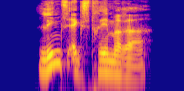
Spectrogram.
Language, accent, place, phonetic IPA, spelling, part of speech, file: German, Germany, Berlin, [ˈlɪŋksʔɛksˌtʁeːməʁɐ], linksextremerer, adjective, De-linksextremerer.ogg
- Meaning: inflection of linksextrem: 1. strong/mixed nominative masculine singular comparative degree 2. strong genitive/dative feminine singular comparative degree 3. strong genitive plural comparative degree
